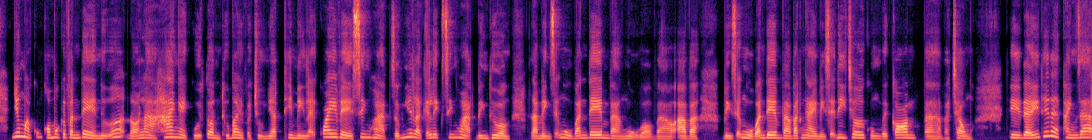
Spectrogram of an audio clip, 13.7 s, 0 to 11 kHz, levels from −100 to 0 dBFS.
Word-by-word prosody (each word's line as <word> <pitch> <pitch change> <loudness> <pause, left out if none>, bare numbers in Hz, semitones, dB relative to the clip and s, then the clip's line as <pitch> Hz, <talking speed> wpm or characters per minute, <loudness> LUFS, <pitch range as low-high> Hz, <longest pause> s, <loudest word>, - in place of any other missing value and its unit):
Nhưng 310 +3 +2
mà 290 -5 +3
cũng 295 +2 -14
có 225 - 0
một 255 +3 -1
cái 245 - -3
vấn 220 -2 +1
đề 220 -6 +2
nữa 225 +10 -1
đó 175 -3 -1
là 215 -2 0
2 265 +1 +3
ngày 220 -7 -2
cuối 190 +1 -3
tuần 220 -5 -1
thứ 190 - -7
Bảy 225 -4 0
và 140 - -10
Chủ 185 - -4
nhật 175 +2 -3
thì 220 -4 -5
mình 190 -2 -3
lại - - -2
quay 270 0 +3
về 215 -7 +3
sinh 250 +7 +7
hoạt 230 -1 -2
giống 175 +4 -4
như 275 - -2
là 250 - +1
cái - - -3
lịch 240 - -3
sinh 235 -1 -1
hoạt 195 -8 -1
bình 180 0 -5
thường 190 -3 +1 0.3
là 170 - +2
mình 170 -1 -3
sẽ - - +3
ngủ 230 -3 -4
ban 185 +3 -2
đêm 220 -1 +3
và 180 -4 -1
ngủ 160 -3 -5
vào 140 0 -3
vào 160 +1 -4
à, 175 +2 +4
và 165 -1 +2 0.3
mình 180 -1 -3
sẽ - - -1
ngủ 215 -5 -1
ban 175 +3 +4
đêm 220 -2 +5
và 185 -2 +2
ban 190 +2 0
ngày 185 -3 +1
mình 160 -1 -5
sẽ - - -2
đi 225 0 -2
chơi 220 -1 +1
cùng 185 -5 -9
với 170 0 -4
con 220 +3 +4
và 165 -2 -3
và 170 - -9
chồng. 180 -4 +1 0.5
Thì 220 -2 +1
đấy, 210 +3 +5
thế 350 +1 +1
là 335 - +4
thành 220 -3 -2
ra 235 +1 +3
205 Hz, 315 wpm, -21 LUFS, 175-230 Hz, 0.5 s, sinh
